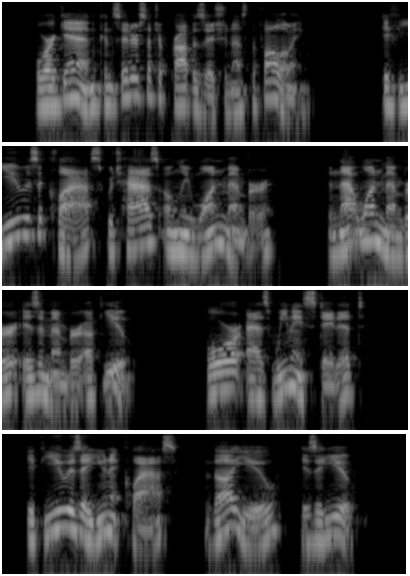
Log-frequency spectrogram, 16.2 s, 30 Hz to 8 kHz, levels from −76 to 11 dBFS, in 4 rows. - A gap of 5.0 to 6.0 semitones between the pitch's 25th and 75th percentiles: Yes, wide, 5.6 semitones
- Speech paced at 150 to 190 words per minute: Yes, average, 165 wpm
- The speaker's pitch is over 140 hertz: No, low, 130 Hz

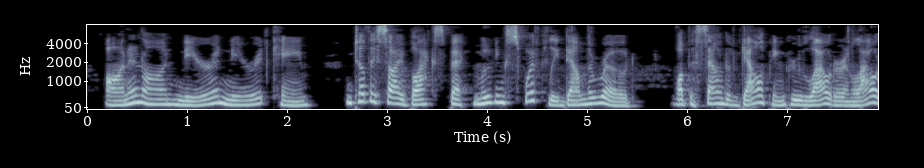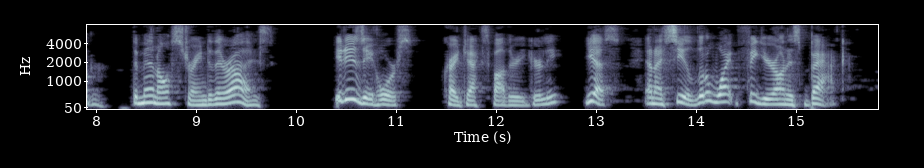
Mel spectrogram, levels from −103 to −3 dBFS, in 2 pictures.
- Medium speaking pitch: Yes, medium, 180 Hz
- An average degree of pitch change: No, wide, 5.8 semitones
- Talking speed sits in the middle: No, fast, 210 wpm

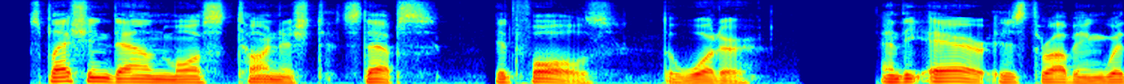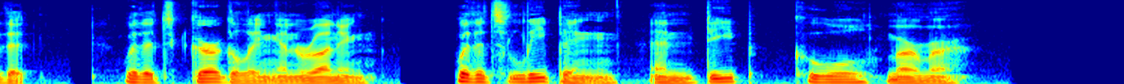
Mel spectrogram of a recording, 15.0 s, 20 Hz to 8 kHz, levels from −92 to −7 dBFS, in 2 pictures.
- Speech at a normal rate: No, slow, 110 wpm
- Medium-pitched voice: No, low, 100 Hz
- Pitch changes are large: No, average, 4.3 semitones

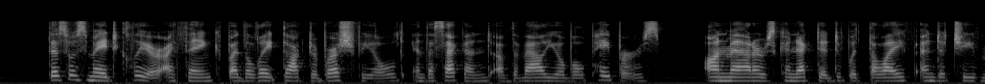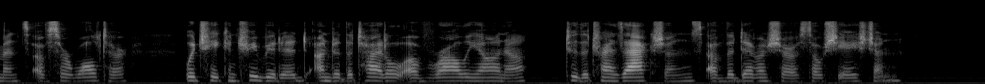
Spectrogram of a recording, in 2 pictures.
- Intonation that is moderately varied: No, narrow, 1.7 semitones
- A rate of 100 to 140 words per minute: Yes, slow, 135 wpm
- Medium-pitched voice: Yes, medium, 160 Hz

